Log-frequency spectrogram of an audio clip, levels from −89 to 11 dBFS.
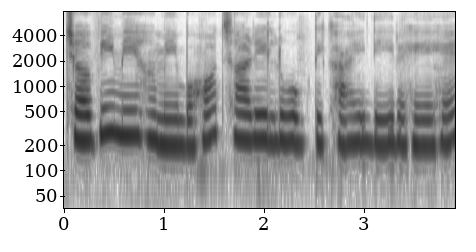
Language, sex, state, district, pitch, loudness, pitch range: Hindi, female, Assam, Kamrup Metropolitan, 220 Hz, -16 LUFS, 205-235 Hz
